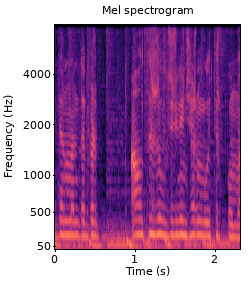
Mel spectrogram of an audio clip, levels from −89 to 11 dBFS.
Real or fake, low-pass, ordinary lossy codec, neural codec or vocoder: real; none; none; none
